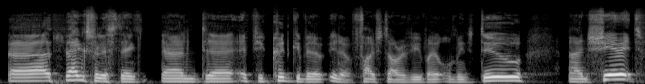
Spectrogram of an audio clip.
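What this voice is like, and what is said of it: Voice with a cold. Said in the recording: “I've got a cold. I'm a bit delirious, I think.”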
